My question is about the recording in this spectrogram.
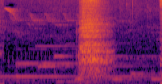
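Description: Faint background music of held, sustained tones, with a short breath into a microphone about a second in.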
